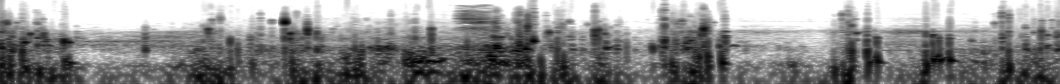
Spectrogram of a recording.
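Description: Lake water splashing and gurgling over a waterproof camera as it dips through the surface and under, with many sharp, irregular slaps and knocks of water against the housing.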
